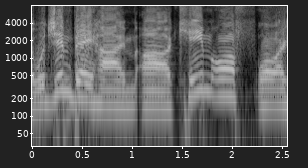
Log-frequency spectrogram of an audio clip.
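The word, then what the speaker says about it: Boeheim: Jim bohim beheim beheim there we go Jim beheim I've heard it say he's the second most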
